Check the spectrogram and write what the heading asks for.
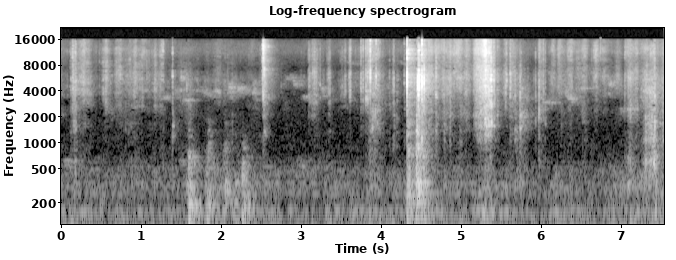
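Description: Kraft paper strips rustling and tapping as they are picked up and laid down, in short, scattered handling noises with the loudest a little past halfway.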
